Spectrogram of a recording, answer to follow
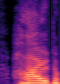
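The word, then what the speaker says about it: heart: तो याद रखना जब दो वोवेल एक साथ रह रहेगा तो ए को हम लोग साइलेंट करते हैं। तो यहां पे ए के लिए आ की मात्रा लगाएंगे और यहां पे टी का ट और आर है तो रेफ लगा देंगे। हो जाएगा एच ई ए आर टी क्या पढ़ेंगे दोस्तों? हार्ट पढ़ेंगे।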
